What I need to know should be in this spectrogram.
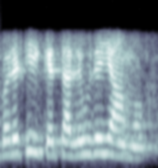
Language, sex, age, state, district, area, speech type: Marathi, female, 18-30, Maharashtra, Mumbai City, urban, conversation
